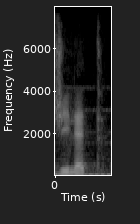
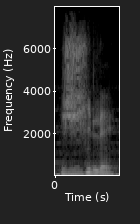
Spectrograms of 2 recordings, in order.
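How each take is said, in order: First: The word ends with an audible t sound. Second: The word ends on the vowel, no t. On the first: The speaker calls it wrong. "ما نقولش جيليت" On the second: The speaker calls it right. "مي جيلي"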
